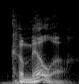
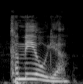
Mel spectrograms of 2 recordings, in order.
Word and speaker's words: Camellia: Is it Camellia or Camilla? Camellia. Okay. I believe, yeah, camellia.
